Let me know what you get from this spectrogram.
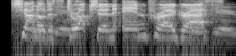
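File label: UK female, Enthusiastic, voice drop; Channel destruction in progress; beanstalk audio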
